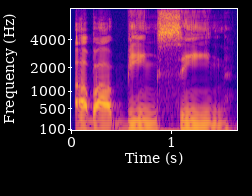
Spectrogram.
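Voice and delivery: slow, low mock of her complaint; mimicking girlfriend. Boyfriend mimicking his girlfriend's annoying phrase, slow mock earnestness. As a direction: imitate her pet phrase, drawn out. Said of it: "the way she says it".

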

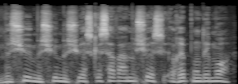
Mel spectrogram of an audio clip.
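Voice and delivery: high, loud panicked calls to the passenger; panicked calling. Retold or imitated. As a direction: call him urgently, in a panic. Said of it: "Moi je panique".

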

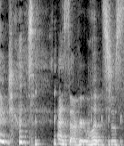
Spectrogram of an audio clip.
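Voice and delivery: ordinary talk

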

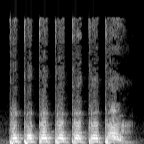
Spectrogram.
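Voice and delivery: high, loud cannon booms, mouth-made; imitated tank fire. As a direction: go pum pum like a firing tank gun. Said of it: "Hey, get a tank".

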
